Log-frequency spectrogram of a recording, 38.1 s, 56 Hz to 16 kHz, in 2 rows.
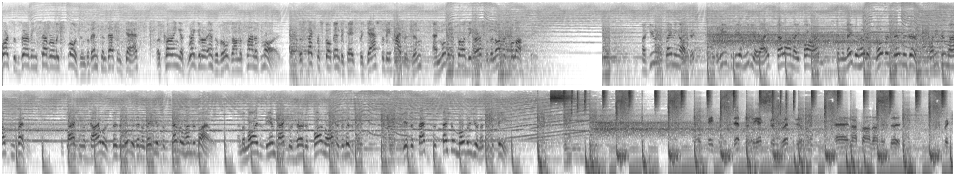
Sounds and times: Speech: 0:00.0 - 0:10.5, 0:12.8 - 0:19.6, 0:20.2 - 0:26.3, 0:27.0 - 0:29.3, 0:33.2 - 0:37.0, 0:37.8 - 0:38.0
Dubstep: 0:00.0 - 0:38.0.

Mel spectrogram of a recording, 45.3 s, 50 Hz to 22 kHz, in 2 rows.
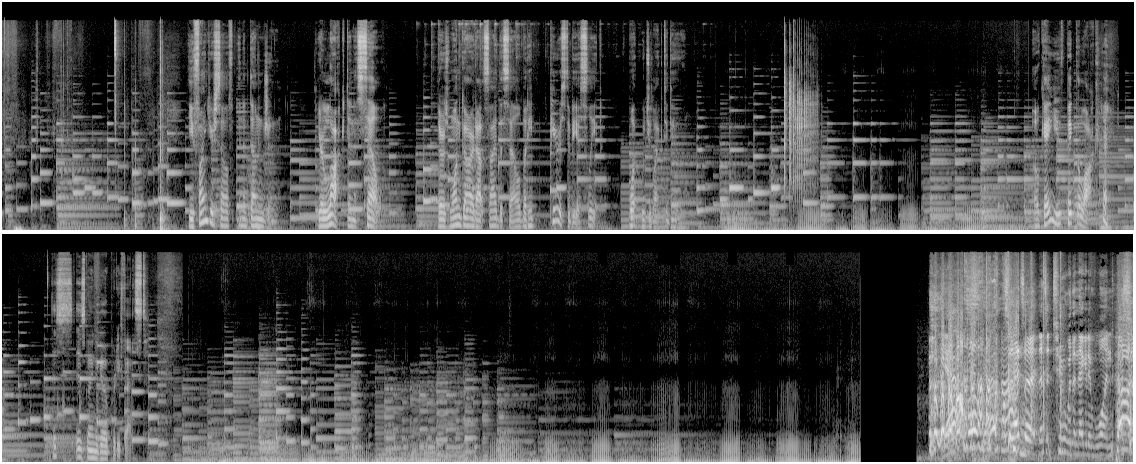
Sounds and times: Music: 0:00.0 - 0:37.4
Purr: 0:14.2 - 0:22.2, 0:25.9 - 0:39.8.

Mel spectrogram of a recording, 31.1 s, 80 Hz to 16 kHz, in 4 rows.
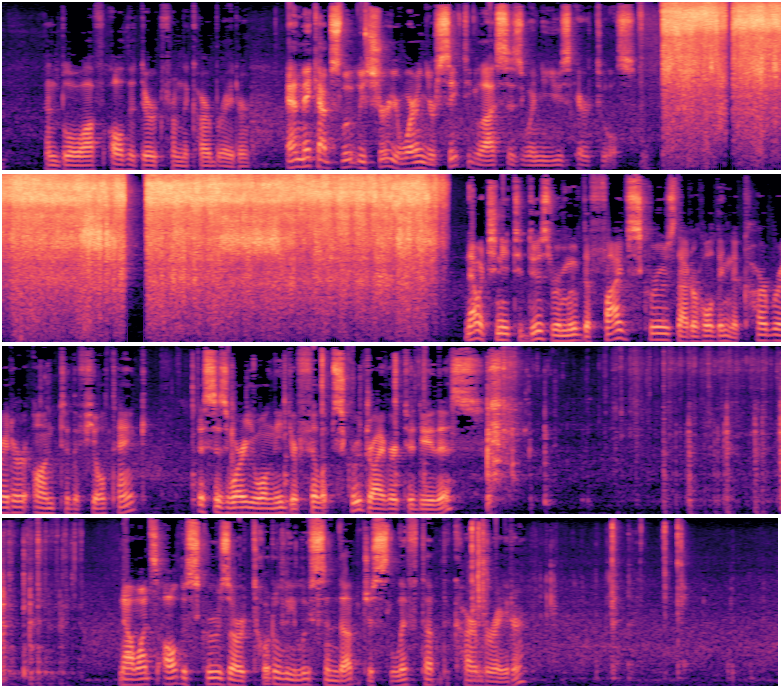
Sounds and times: Speech: 0:00.4 - 0:06.4, 0:12.4 - 0:20.4, 0:24.6 - 0:28.6.

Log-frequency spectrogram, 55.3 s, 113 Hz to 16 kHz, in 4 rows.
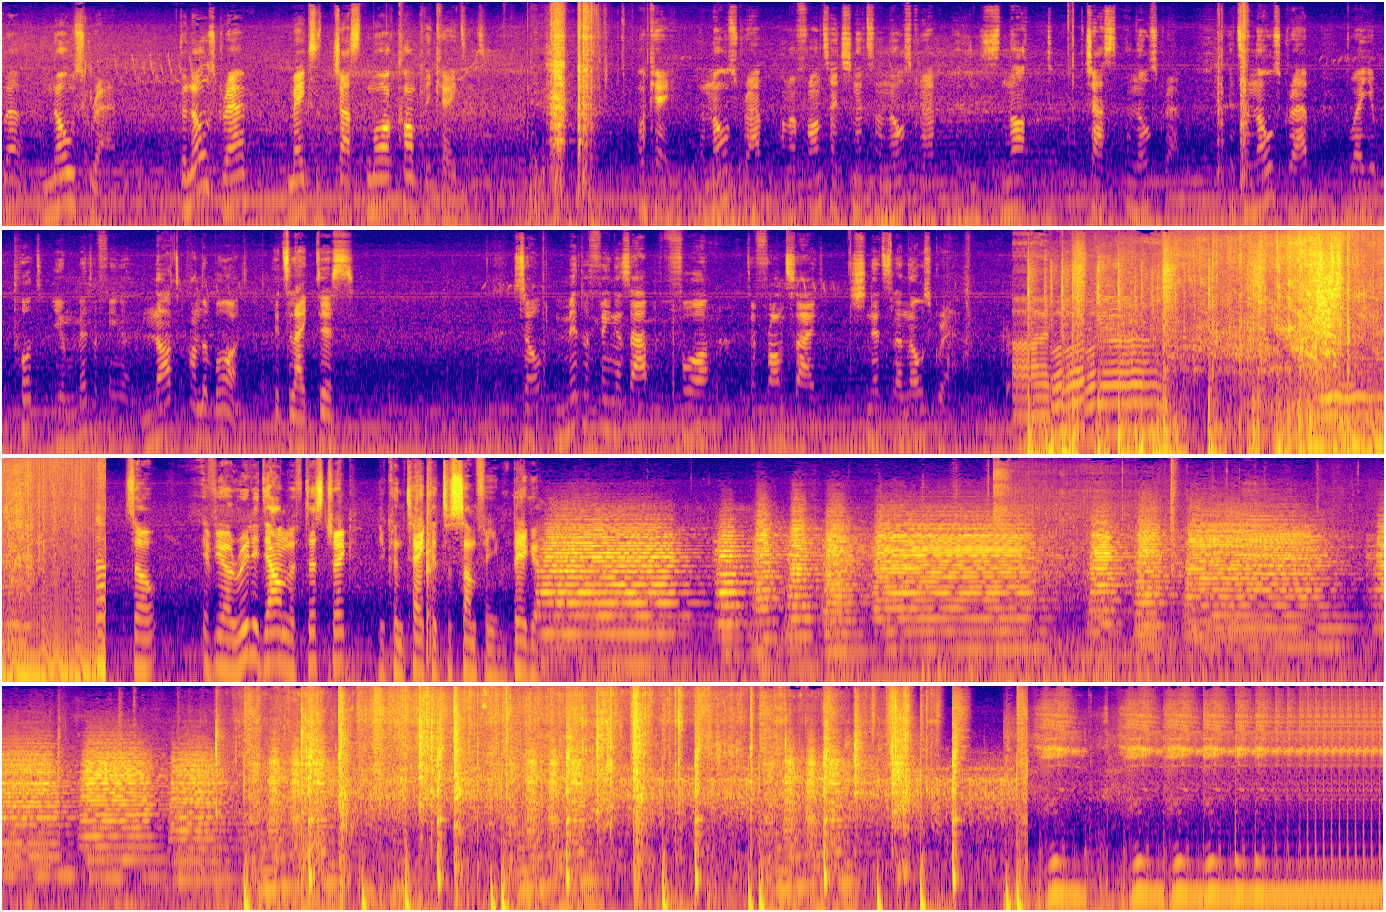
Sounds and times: Skateboard: 0:05.3 - 0:06.1, 0:25.5 - 0:28.0, 0:43.6 - 0:51.2
Music: 0:24.0 - 0:28.7, 0:33.0 - 0:51.8.

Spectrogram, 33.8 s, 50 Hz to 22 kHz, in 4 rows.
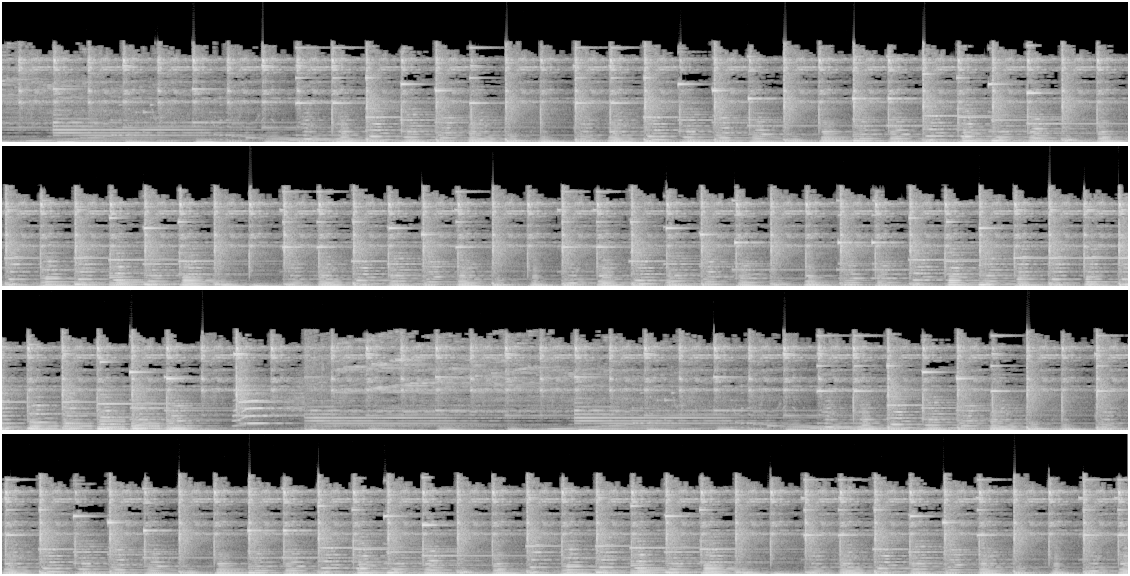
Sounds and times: Jingle, tinkle: 0:00.0 - 0:33.7.

